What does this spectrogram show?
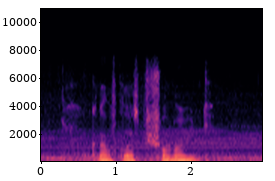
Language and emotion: Russian, sad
